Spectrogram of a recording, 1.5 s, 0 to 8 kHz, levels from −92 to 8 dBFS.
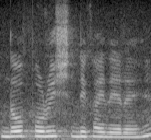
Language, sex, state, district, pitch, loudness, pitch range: Hindi, female, Karnataka, Bangalore, 250 Hz, -13 LUFS, 240-260 Hz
